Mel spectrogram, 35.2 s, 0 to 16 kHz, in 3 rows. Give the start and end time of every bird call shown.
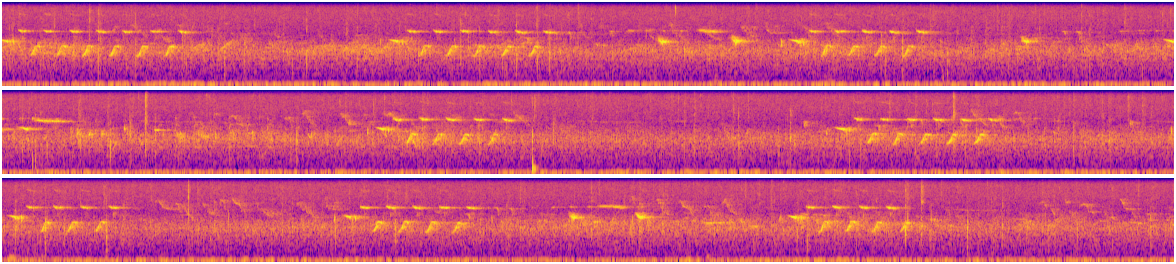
[0.00, 1.90] Apapane (Himatione sanguinea)
[1.90, 2.30] Hawaii Elepaio (Chasiempis sandwichensis)
[3.90, 5.60] Apapane (Himatione sanguinea)
[6.60, 9.30] Apapane (Himatione sanguinea)
[10.10, 14.40] Apapane (Himatione sanguinea)
[14.80, 14.90] Apapane (Himatione sanguinea)
[15.40, 16.90] Apapane (Himatione sanguinea)
[20.00, 21.80] Apapane (Himatione sanguinea)
[23.40, 24.70] Apapane (Himatione sanguinea)
[25.00, 26.80] Warbling White-eye (Zosterops japonicus)
[26.70, 33.70] Apapane (Himatione sanguinea)
[29.80, 30.80] Warbling White-eye (Zosterops japonicus)
[33.80, 35.10] Warbling White-eye (Zosterops japonicus)

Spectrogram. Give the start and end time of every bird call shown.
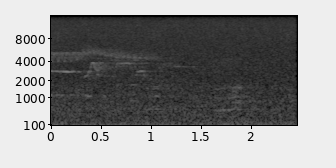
[0.00, 1.65] Orange-crowned Warbler (Leiothlypis celata)
[0.00, 2.47] Canada Goose (Branta canadensis)
[0.00, 2.47] Hermit Thrush (Catharus guttatus)

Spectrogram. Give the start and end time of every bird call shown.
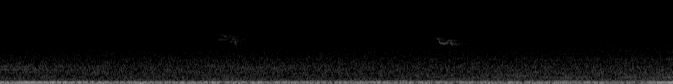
[0.00, 6.74] Red-eyed Vireo (Vireo olivaceus)

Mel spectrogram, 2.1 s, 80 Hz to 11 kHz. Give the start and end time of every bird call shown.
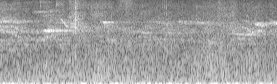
[1.78, 1.98] Apapane (Himatione sanguinea)

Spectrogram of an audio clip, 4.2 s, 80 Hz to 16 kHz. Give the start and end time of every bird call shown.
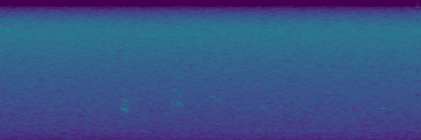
[1.22, 1.32] Hawaii Amakihi (Chlorodrepanis virens)
[1.82, 1.92] Hawaii Amakihi (Chlorodrepanis virens)

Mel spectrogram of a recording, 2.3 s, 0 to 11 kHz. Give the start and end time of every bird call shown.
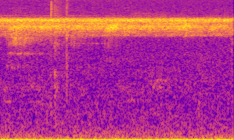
[0.00, 2.34] Cobalt-winged Parakeet (Brotogeris cyanoptera)
[0.00, 2.34] Hauxwell's Thrush (Turdus hauxwelli)

